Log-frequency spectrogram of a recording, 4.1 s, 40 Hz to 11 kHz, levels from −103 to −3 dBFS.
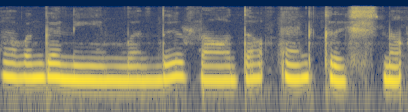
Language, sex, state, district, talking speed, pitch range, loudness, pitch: Tamil, female, Tamil Nadu, Nilgiris, 90 wpm, 200-230 Hz, -13 LUFS, 215 Hz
